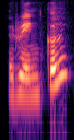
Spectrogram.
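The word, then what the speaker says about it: wrinkle: यहाँ पे W silent है, डब्ल्यू नहीं बोलना। र इन रेन, कल, रिंकल, रिगल, राइट। इनको बोलना है डब्ल्यू डब्ल्यू, व रिंकल, व रिगल नहीं बोलना। डब्ल्यू is silent.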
